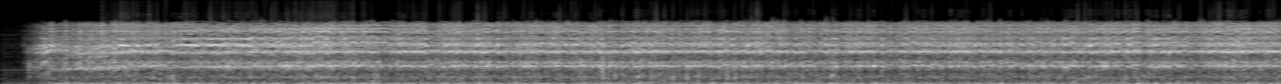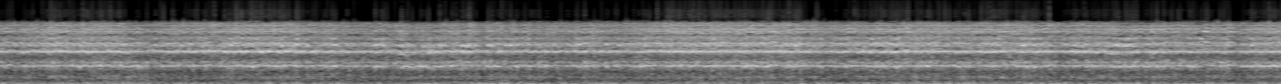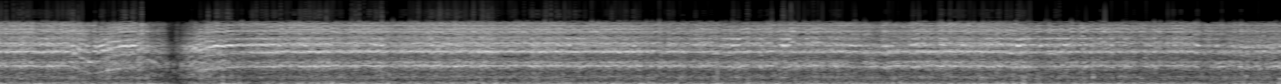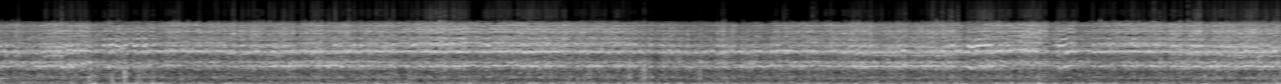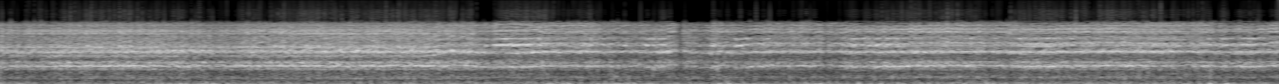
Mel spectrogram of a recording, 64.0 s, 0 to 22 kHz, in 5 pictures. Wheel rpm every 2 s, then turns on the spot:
140, 220, 230, 230, 230, 230, 240, 240, 230, 230, 230, 230, 230, 120, 230, 230, 230, 220, 220, 220, 230, 230, 230, 220, 230, 210, 210, 210, 230, 230, 220, 230.
none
